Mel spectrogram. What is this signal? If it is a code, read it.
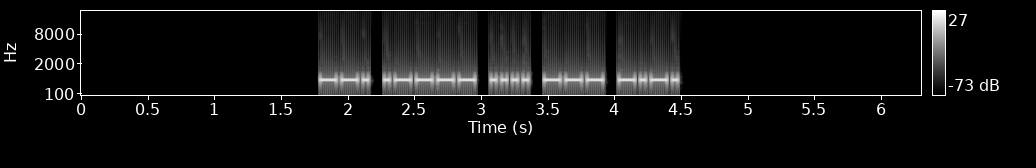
Morse code, heard as a keyed tone, about 32 wpm, 700 Hz. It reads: G1HOC
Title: DXCC-100 Call Signs - 5 Characters - 30wpm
